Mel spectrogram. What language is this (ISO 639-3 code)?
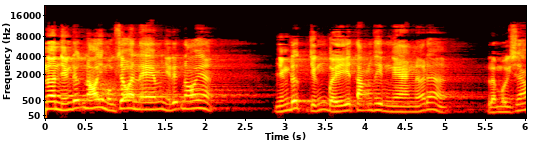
vie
